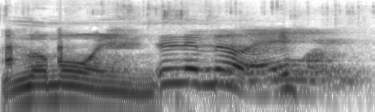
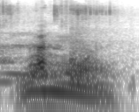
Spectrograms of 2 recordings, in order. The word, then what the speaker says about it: Lemoyne: It's the French in us, y'all know me as, but it is the French in us. Yeah, Lemoyne. Yeah, Lemoyne.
